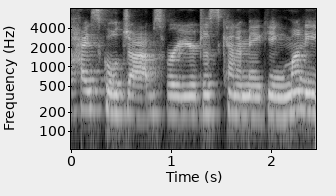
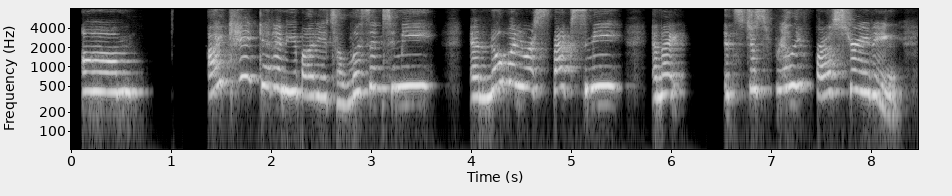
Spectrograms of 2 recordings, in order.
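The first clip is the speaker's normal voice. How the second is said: imitating a timid engineer in a much higher voice; high-pitched woman; 13 semitones higher than usual. Woman asking a trainer for help, mimicked much higher. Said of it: "it's too high pitched".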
